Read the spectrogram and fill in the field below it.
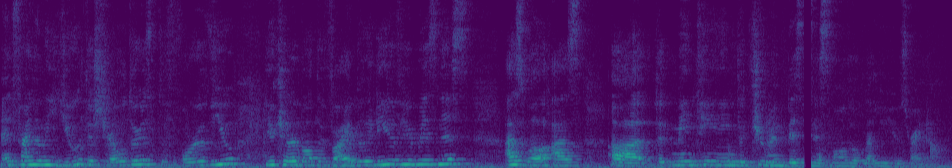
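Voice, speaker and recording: Amid noticeable background noise and audible room echo, a woman speaks at a fairly quick pace in a fairly high pitch, with ordinary pitch variation and big swings in loudness. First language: French. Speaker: student in a case competition. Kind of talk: business presentation. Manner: halting.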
